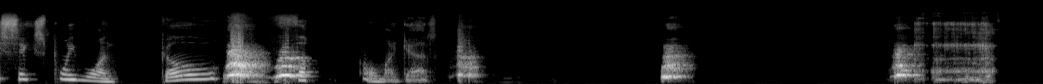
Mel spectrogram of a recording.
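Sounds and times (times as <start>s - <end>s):
speech: 0.0s - 4.5s
dog barking: 2.2s - 3.2s, 4.5s - 4.9s, 6.6s - 7.0s, 8.9s - 9.3s.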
